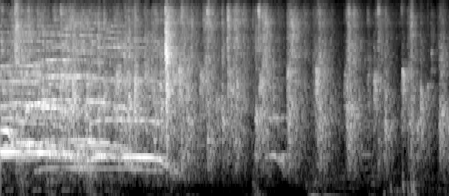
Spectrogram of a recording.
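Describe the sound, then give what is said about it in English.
An audience breaks into applause and cheering as a guest performer is introduced, with whoops and raised voices at first, then settling into steady, dense clapping with some stamping thuds underneath. “a huge round of applause with your hands, your feet, and anything else that comes nearby you, Miss Nell Frizzell!”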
